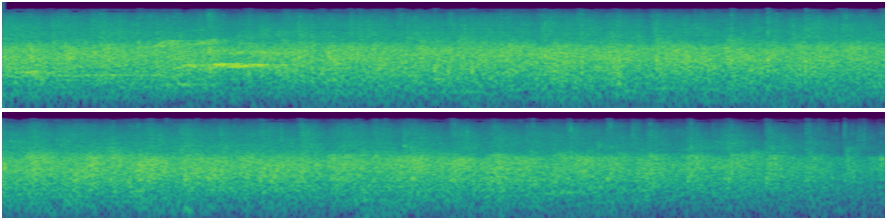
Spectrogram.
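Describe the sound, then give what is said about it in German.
Sustained audience applause, a dense steady clatter of many hands clapping at an even loudness for about twelve seconds, tapering slightly at the end, with no talking over it, welcoming four invited guests to the front. “Und ich bitte Sie mal mit einem warmen Applaus hier vorne willkommen zu heißen.”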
